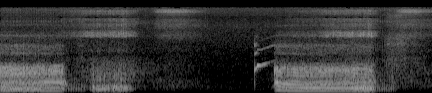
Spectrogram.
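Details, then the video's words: French Bulldogs sleeping, one giving loud deep snores with a harsh buzzing rattle, two bursts close together, then a quiet gap and a brief squeak before the next heavy snore. "Snoring French Bulldogs"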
